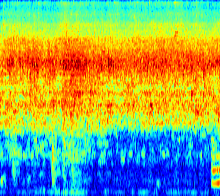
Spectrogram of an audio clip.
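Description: Seven or eight green chillies fry in a hot pan with a loud, dense, continuous hiss and sizzle that stays unbroken throughout.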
